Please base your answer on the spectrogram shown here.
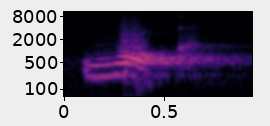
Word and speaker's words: walk: Walk. On ne prononce pas le no, c'est walk.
